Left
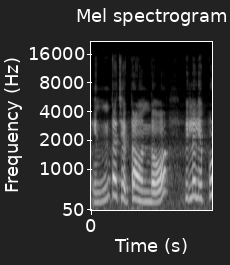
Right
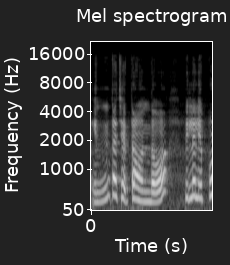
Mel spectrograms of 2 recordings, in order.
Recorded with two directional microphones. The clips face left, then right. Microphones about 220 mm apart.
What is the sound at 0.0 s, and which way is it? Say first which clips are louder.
Speech: right 3 dB; 15° right (ahead or behind).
